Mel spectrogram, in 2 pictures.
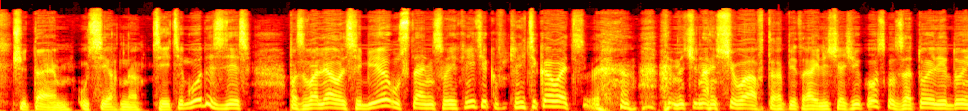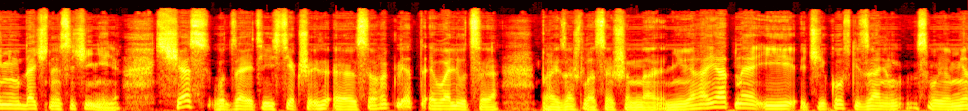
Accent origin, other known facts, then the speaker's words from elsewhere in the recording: Russia; ту вот самую борьбу интеллигенции, которой мы выросли все в России.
